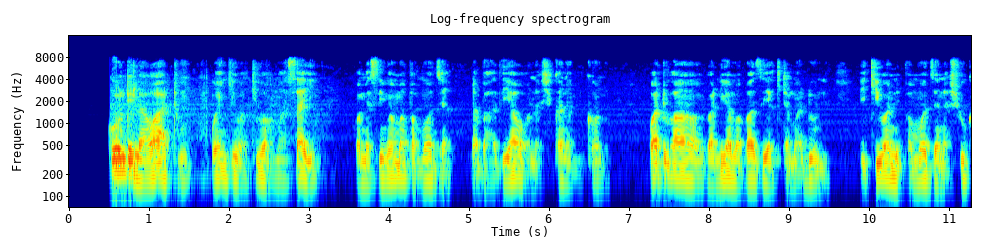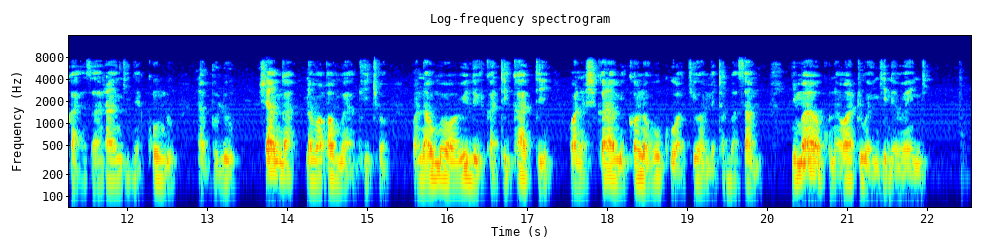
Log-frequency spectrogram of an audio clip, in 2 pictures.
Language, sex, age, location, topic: Swahili, male, 25-35, Nairobi, education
